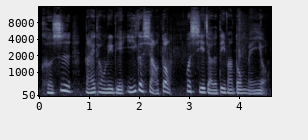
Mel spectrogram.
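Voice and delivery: ordinary delivery

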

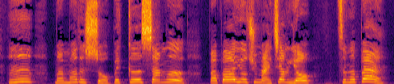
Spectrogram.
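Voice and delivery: put-on high, loud worried child voice; panicked child. A narrator's reading. Little Lemon finds mum's hand cut, panicked.

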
